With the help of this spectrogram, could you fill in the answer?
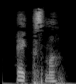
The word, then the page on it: eczema: English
